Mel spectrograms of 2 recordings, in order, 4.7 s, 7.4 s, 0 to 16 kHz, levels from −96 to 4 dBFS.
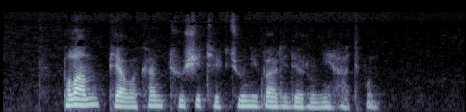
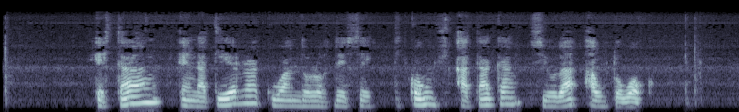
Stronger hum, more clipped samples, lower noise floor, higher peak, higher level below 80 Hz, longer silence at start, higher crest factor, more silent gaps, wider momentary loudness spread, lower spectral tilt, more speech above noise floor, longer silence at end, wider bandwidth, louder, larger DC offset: neither; neither; first, -72 dBFS vs -52 dBFS; about the same, -2 dBFS vs -2 dBFS; first, -62 dBFS vs -70 dBFS; second, 0.65 s vs 0.95 s; first, 24 dB vs 18 dB; neither; first, 18 LU vs 12 LU; first, -8 dB/octave vs -6 dB/octave; first, 47 dB vs 34 dB; about the same, 0.85 s vs 0.85 s; about the same, 10.5 kHz vs 11 kHz; second, -25 LUFS vs -19 LUFS; neither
